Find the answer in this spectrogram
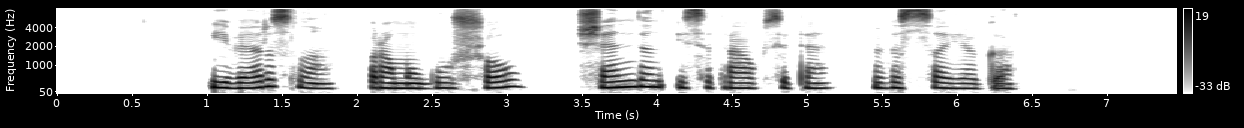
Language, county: Lithuanian, Klaipėda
